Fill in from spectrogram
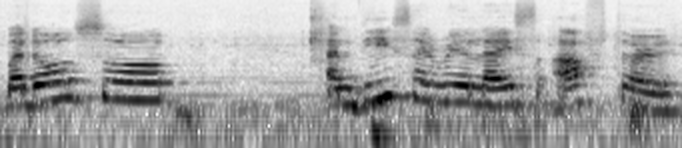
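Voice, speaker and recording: A woman speaks in a Spanish accent with music in the background. Room echo is audible. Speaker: film director. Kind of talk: festival Q&A. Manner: halting.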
